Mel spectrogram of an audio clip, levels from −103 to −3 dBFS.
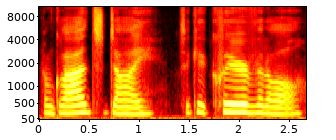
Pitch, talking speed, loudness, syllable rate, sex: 210 Hz, 200 wpm, -17 LUFS, 4.1 syllables/s, female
